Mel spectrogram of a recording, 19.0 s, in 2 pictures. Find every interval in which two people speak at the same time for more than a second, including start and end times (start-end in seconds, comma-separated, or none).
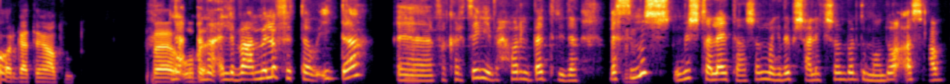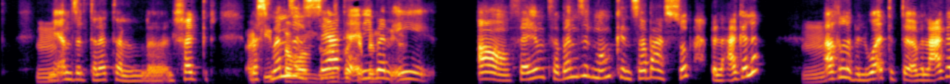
12.0-13.6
